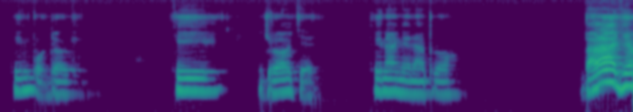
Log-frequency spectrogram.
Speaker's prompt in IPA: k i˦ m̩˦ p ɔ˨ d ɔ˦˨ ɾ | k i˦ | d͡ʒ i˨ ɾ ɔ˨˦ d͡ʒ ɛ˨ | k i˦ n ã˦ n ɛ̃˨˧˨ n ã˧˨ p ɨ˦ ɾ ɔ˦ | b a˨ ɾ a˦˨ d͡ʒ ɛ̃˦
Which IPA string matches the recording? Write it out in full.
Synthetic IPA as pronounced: k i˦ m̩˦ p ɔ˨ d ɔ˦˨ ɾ | k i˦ | d͡ʒ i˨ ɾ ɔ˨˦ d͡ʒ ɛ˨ | k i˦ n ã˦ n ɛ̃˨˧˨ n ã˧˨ p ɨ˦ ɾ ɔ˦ | b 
